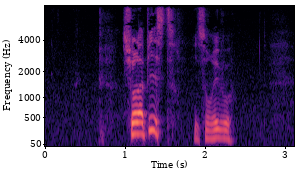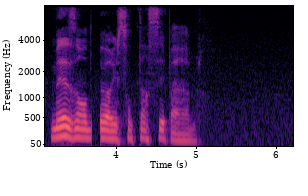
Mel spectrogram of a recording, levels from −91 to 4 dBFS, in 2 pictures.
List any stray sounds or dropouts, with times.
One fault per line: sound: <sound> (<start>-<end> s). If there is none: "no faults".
sound: dropout (3.7-3.8 s)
